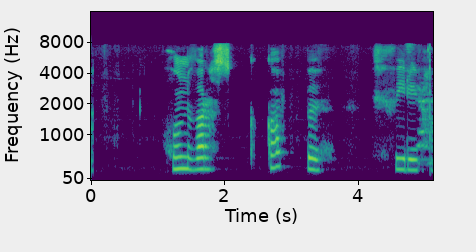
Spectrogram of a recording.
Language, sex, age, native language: Icelandic, male, 9, Icelandic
